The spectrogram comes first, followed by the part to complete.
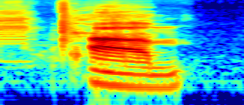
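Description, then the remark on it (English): A drawer gives a single loud, rasping buzz lasting about half a second, steady in pitch with a harsh, rich tone, preceded by a brief burst of faint, indistinct noise. “No, that was not me buzzing you for time. That was my drawer.”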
